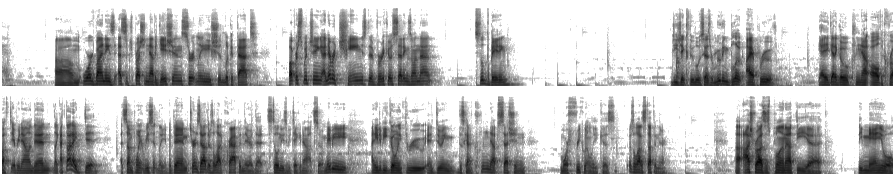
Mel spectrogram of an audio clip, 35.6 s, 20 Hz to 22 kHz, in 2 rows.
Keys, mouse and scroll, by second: 0.3 Return.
